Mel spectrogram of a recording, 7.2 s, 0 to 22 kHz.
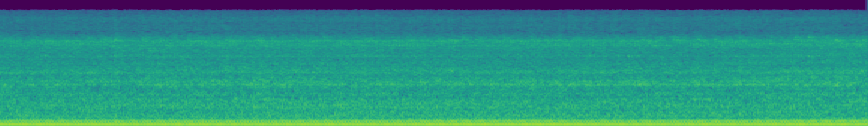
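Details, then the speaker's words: Engine on a cold day fitted with a 1956 Lucas D3A4 distributor, run briefly with no radiator or coolant; steady, even low rumble with no misses or knocks, running smoothly. "That's what I like. Stick a bit of metal onto an engine, make a few tweaks, and it comes to life. Definitely revving anyway."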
